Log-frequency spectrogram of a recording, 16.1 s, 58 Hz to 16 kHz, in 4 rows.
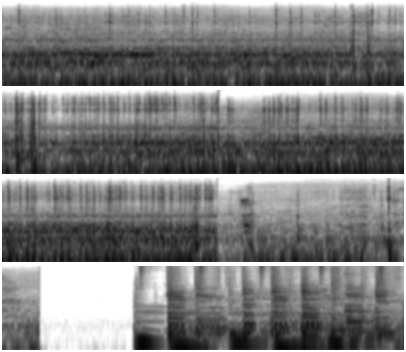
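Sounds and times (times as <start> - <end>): wind and road noise rumble: 0.0 - 12.4.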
